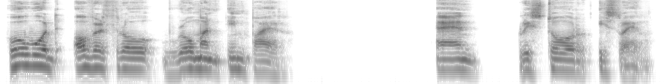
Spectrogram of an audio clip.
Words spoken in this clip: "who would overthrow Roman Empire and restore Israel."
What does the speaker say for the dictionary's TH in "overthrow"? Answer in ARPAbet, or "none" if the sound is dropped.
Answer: TH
